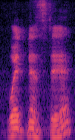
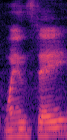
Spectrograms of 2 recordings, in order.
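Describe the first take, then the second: First: The word is said as Wed-nes-day, d sounded. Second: The word is said as Wensday, d silent. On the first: The speaker calls it wrong. "ওয়েডনেসডে বলাটা ঠিক হবে না" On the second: The speaker calls it right. "উচ্চারণটা এটা ওয়েন্সডেই পড়তে হবে"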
